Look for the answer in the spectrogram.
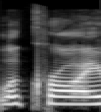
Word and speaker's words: LaCroix: Some people say LaCroix, but it says on their website, LaCroix rhymes with enjoy. Unless you say enjoy, enjoie, then you're saying it wrong.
